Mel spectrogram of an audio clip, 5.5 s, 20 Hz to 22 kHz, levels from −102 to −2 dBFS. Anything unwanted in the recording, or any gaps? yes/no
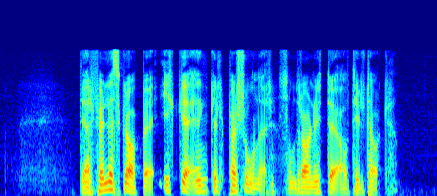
no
